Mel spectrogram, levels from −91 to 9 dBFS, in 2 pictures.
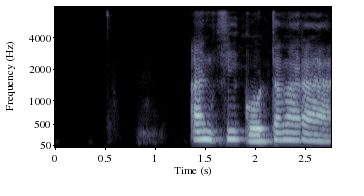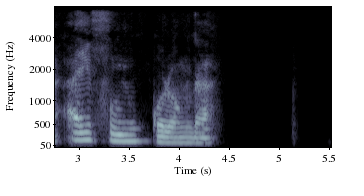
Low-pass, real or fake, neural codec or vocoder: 7.2 kHz; fake; codec, 16 kHz, 4 kbps, FreqCodec, smaller model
